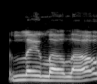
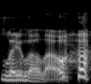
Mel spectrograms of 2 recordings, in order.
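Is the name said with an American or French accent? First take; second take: French; American. First: It is said with a French accent. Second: It is said with an American accent. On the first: "a beautiful French accent would say" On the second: "for us Americans, it's"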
